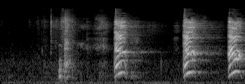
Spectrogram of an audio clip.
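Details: High, sharp barks from AKC micro teacup poodles Mokona and Momoko in Hong Kong: a faint softer yap, then three loud piercing barks in quick succession.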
